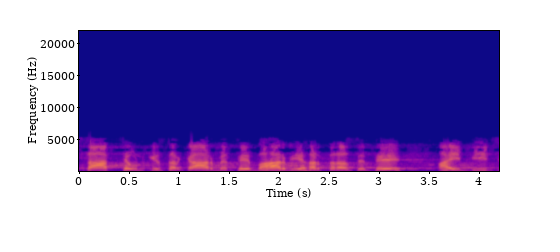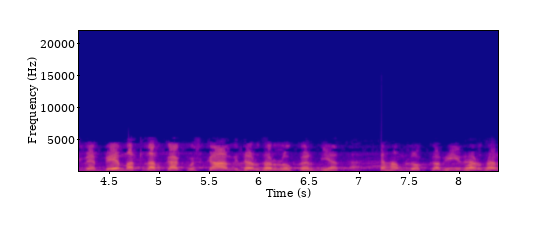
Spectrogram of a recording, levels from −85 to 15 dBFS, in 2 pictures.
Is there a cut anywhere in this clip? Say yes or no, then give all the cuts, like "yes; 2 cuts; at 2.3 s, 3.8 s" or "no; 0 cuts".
yes; 1 cut; at 7.2 s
